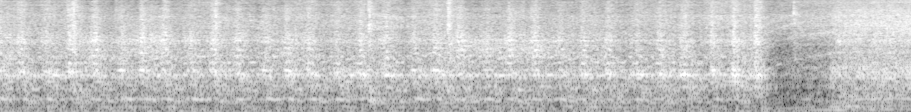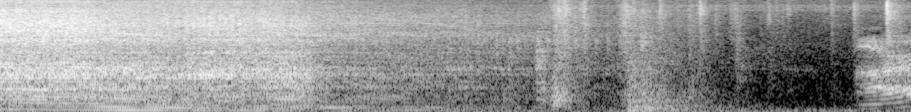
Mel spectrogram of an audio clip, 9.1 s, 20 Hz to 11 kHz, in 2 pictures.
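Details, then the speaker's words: 1952 Chevrolet Bel Air inline-six, sat for years, cranking: steady starter churn at about 160 beats a minute, engine spinning freely but never firing; no fuel getting through, not sucking fuel, starter seems to disengage. "Did we get any fuel come through? >> No gas yet. >> No gas yet. I'll keep going."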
